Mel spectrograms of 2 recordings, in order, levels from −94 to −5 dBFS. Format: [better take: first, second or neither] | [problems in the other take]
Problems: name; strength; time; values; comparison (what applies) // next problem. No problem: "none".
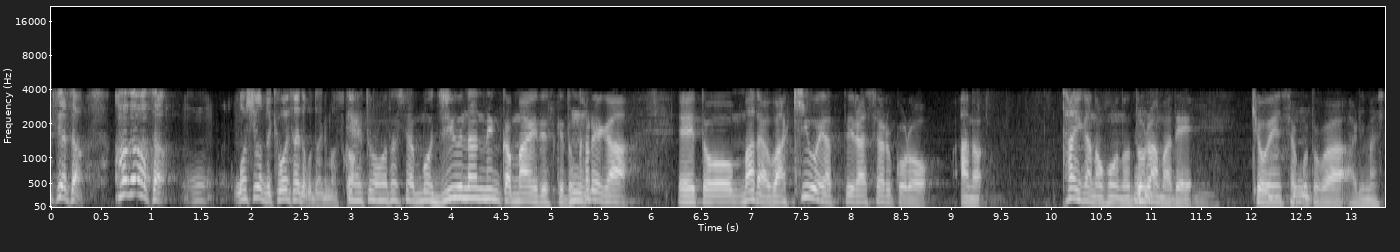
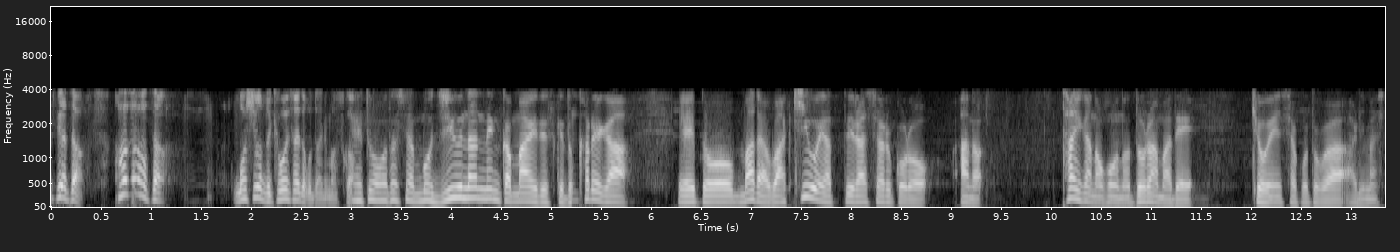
first | noise reduction (neural separator model SepFormer WHAM!)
